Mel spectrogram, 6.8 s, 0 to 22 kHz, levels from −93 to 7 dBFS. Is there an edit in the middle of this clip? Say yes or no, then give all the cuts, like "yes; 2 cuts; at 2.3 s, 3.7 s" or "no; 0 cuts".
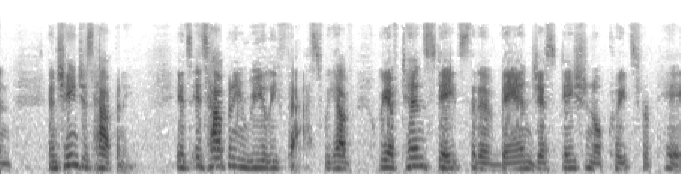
no; 0 cuts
